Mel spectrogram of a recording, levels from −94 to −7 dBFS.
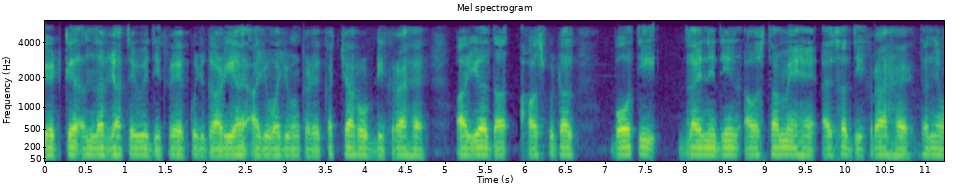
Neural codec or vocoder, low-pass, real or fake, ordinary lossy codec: none; 5.4 kHz; real; AAC, 24 kbps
